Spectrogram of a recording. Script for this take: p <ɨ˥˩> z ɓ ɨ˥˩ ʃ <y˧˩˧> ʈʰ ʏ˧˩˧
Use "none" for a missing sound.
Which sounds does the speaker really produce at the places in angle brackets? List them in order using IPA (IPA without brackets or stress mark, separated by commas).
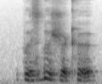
ɨ˧˩˧, ʏ˧˩˧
